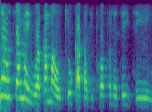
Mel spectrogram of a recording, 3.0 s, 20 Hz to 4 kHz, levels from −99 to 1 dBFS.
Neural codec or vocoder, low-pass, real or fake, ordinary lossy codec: none; 3.6 kHz; real; none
